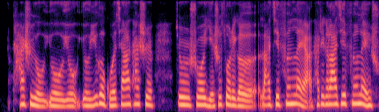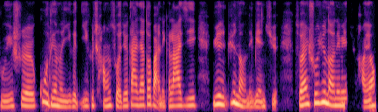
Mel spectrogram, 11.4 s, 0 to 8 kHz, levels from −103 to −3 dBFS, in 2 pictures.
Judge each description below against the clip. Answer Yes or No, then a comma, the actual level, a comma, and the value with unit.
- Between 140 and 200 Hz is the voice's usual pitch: Yes, high, 190 Hz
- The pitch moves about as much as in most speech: Yes, average, 3.9 semitones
